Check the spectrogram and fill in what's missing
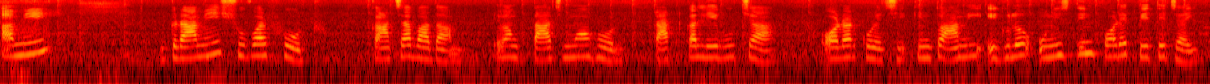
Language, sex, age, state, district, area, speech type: Bengali, female, 45-60, West Bengal, Kolkata, urban, read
